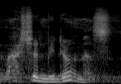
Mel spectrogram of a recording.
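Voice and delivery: very soft, low inner voice; still small voice. Acted. Preacher voicing a check in your spirit, hushed. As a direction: say it under the breath, like a thought. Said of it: "that's the still small voice".

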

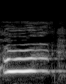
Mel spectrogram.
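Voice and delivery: sudden high loud cry of alarm; little driver yelping in fright; startled yelp. Retold or imitated. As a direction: yelp in shock at the huge man. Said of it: "he's like".

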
